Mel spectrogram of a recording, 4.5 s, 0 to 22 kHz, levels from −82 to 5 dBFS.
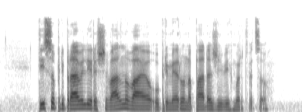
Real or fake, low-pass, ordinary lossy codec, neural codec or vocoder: real; 19.8 kHz; MP3, 48 kbps; none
